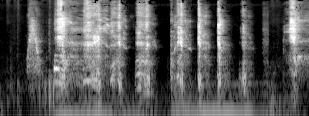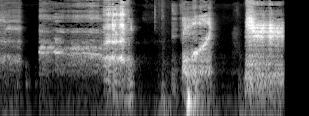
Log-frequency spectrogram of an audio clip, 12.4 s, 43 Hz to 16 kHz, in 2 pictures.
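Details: A female Congo African grey parrot mimics the chronic cough of its owner's 66-year-old father, who has COPD, with a run of harsh, throaty bursts and rough hacking sounds: an imitated chronic cough.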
